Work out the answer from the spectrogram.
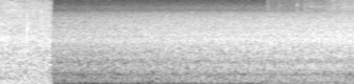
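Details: Loud low rumble of a passing vehicle cuts off abruptly, leaving steady outdoor traffic and wind hiss with no animal calls.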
